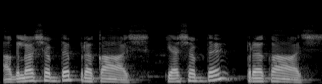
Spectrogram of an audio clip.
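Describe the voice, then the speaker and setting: Male teacher, slow measured dictation, muffled lo-fi sound. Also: on the high side, animated, darkish tone. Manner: speaks slowly with pauses, repeats each word. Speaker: Hindi teacher.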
